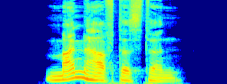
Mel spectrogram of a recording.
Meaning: 1. superlative degree of mannhaft 2. inflection of mannhaft: strong genitive masculine/neuter singular superlative degree
- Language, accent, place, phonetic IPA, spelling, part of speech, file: German, Germany, Berlin, [ˈmanhaftəstn̩], mannhaftesten, adjective, De-mannhaftesten.ogg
